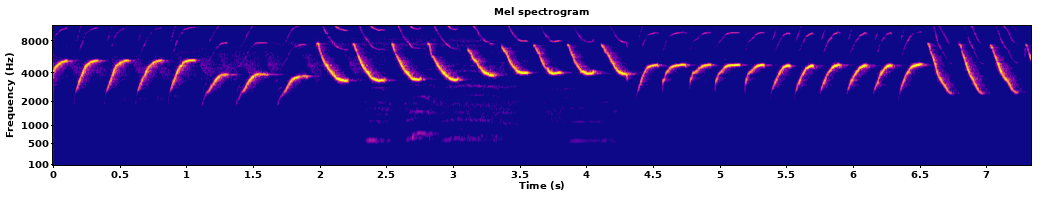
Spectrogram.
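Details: Canary training song made of fast repeated whistled sweeps in series, briefly broken by a low rough chattering passage before the rapid tours resume.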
